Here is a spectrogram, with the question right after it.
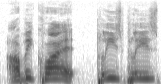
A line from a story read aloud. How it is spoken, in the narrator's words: piped in Thomas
